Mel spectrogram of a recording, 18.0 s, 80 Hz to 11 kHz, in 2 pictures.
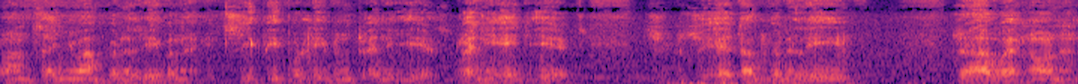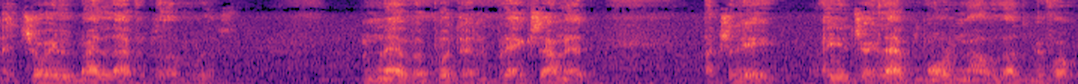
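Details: Tracheoesophageal (alaryngeal) speech from a man 14 years after total laryngectomy, who has a neck stoma and uses a voice prosthesis that once leaked and was replaced.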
